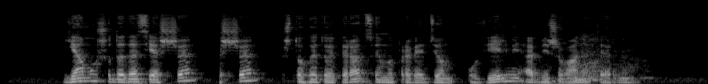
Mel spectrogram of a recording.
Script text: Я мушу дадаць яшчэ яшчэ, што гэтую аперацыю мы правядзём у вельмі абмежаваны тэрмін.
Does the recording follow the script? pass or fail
pass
